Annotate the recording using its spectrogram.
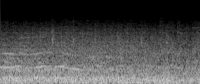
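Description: Wooden roller coaster train running along its track, a steady rumble of wheels on the wooden structure, with voices mixed in.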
